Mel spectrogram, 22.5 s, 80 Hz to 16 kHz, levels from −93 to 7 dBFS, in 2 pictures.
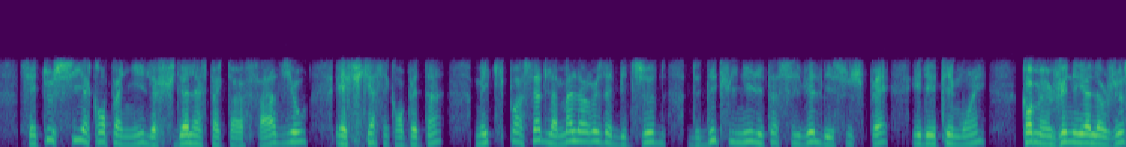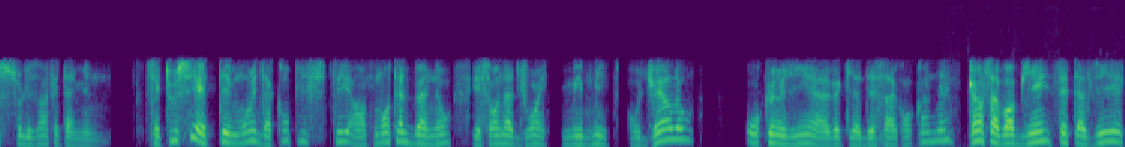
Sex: male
